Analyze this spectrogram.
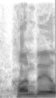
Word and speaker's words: Hyundai: brand in in America it's Hyundai like Sunday we say that every time we brief an influencer Hyundai like Sunday so I'm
